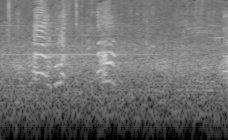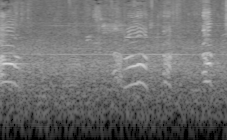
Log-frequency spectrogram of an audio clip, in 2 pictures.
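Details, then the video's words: Geese fighting among themselves give spaced harsh honks, single or paired bursts roughly every second or two, each short and wavering, over a low steady background hiss. "Geese Fighting"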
